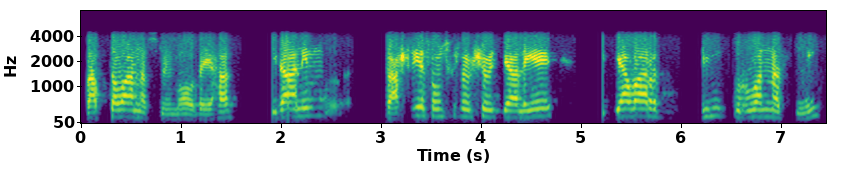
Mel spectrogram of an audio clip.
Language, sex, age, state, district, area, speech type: Sanskrit, male, 18-30, Karnataka, Uttara Kannada, rural, conversation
